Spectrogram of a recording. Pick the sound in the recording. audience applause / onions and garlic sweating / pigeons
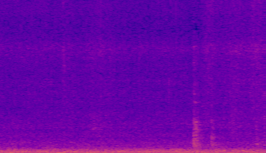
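onions and garlic sweating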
